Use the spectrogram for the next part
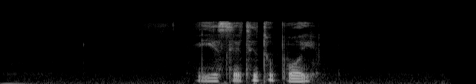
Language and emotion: Russian, neutral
